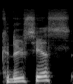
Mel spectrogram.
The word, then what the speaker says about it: caduceus: tank top underneath that um and is uh caduceus is how you pronounce it caduceus um around his neck as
